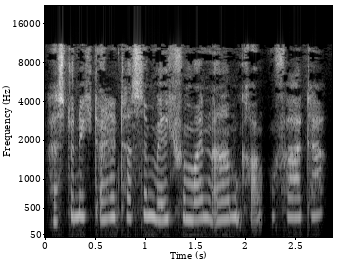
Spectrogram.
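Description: A woman's voice: very high-pitched, level tone, fairly quick, no room sound, studio quality, pitched above the performer's own voice. A woman voicing an earnest, remorseful wooden puppet boy in a storybook, talking eagerly and pleading.

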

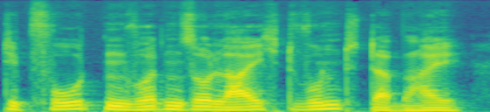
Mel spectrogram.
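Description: A man narrating an audiobook story in a measured, solemn manner. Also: deep voice, mellow.

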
